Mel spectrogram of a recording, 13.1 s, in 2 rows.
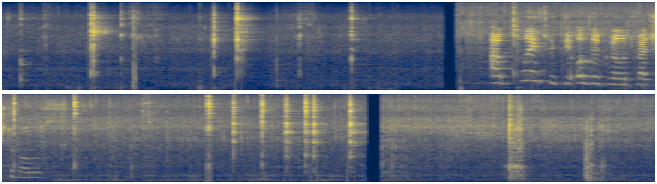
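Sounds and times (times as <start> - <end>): vegetables sizzling on grill pan: 3.9 - 13.0.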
